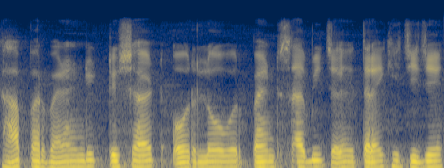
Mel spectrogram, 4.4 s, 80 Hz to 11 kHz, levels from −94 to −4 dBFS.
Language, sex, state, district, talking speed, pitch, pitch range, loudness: Hindi, male, Haryana, Jhajjar, 175 wpm, 110 Hz, 105-115 Hz, -17 LUFS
